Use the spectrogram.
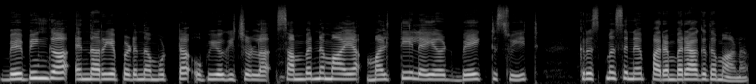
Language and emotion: Malayalam, neutral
